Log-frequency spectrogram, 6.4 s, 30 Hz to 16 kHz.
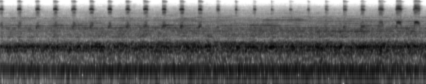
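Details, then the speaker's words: GMC 302 inline-six rebuild, refacing a valve on a valve grinder: steady grinder hum with a light tick about four times a second. The stone contacts the valve face only part of each turn, missing a dark spot, so the face is not yet fully refaced. "That's hitting and then not hitting. That black spot it's missing it."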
